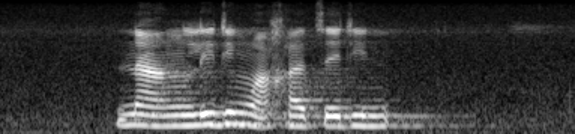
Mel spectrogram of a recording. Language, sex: Tswana, female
